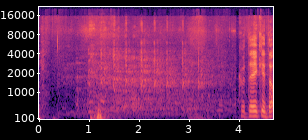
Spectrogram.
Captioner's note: laughter from the audience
